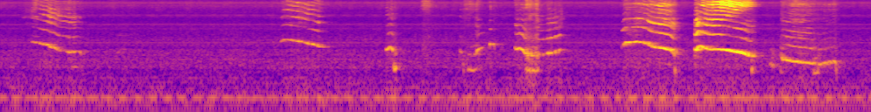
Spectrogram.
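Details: Male French Bulldog throwing a tantrum in his cage: a run of high, falling whines and yelps, some short and some drawn out, growing louder and more piercing toward the end, with a steady low hum behind.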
